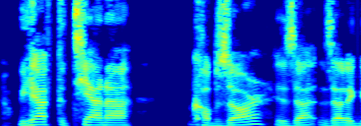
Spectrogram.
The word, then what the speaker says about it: Tetiana Kobzar: We have Tetiana Kobzar. Is that Is that a good pronunciation?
